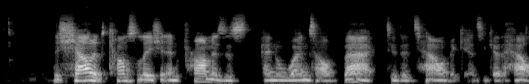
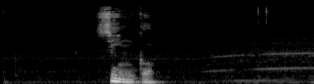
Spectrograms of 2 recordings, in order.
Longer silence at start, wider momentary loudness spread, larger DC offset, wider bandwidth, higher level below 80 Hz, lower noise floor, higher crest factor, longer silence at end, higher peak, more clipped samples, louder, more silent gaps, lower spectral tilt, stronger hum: second, 0.55 s vs 1 s; second, 14 LU vs 27 LU; neither; second, 11 kHz vs 16.5 kHz; about the same, -58 dBFS vs -56 dBFS; second, -52 dBFS vs -63 dBFS; about the same, 18 dB vs 20 dB; second, 0 s vs 1.55 s; first, -2 dBFS vs -8 dBFS; neither; first, -19 LUFS vs -23 LUFS; neither; about the same, -4 dB/octave vs -5 dB/octave; neither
